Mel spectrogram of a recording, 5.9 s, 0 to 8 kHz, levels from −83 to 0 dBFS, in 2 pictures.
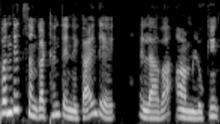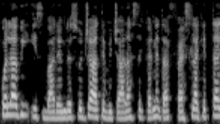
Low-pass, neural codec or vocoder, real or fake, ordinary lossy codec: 7.2 kHz; none; real; none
